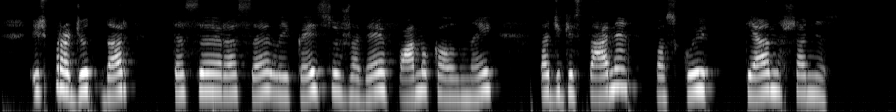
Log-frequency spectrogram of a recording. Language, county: Lithuanian, Klaipėda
